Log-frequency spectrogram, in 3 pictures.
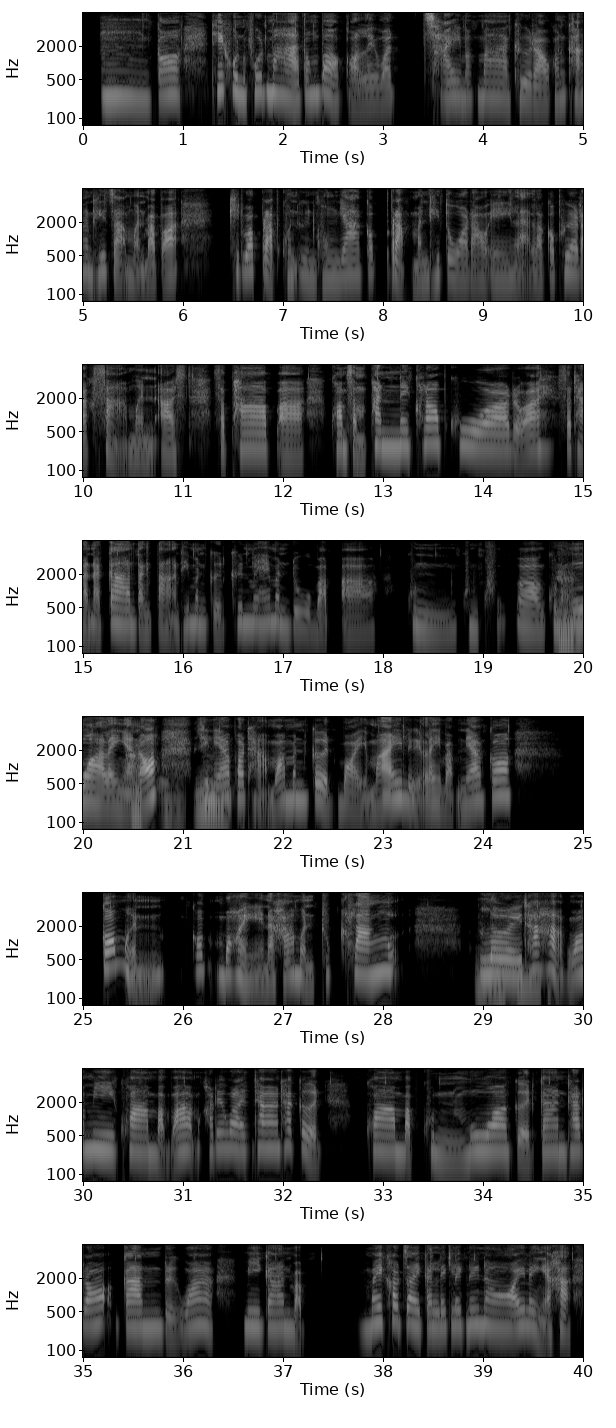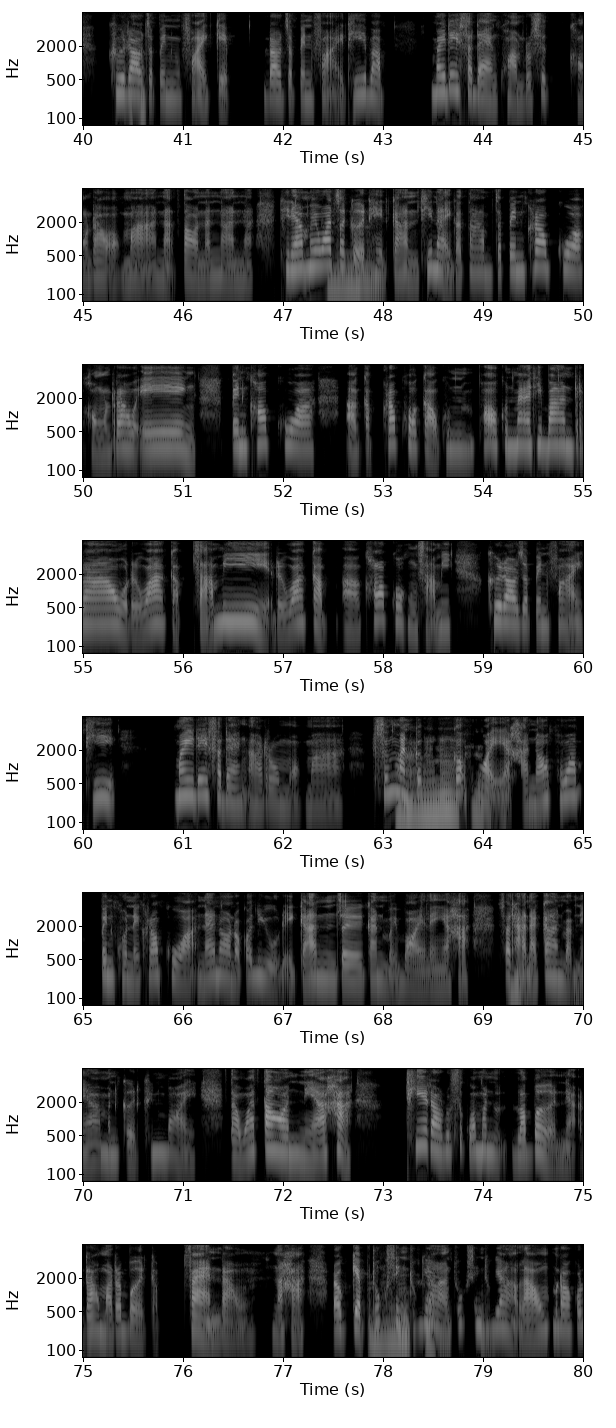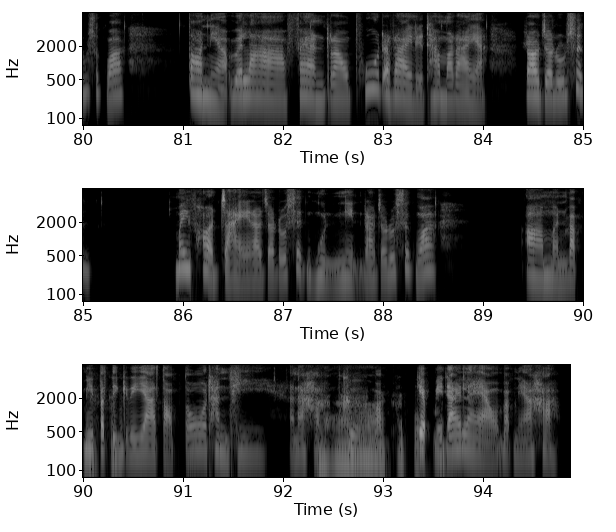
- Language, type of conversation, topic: Thai, advice, ทำไมฉันถึงเก็บความรู้สึกไว้จนสุดท้ายระเบิดใส่คนที่รัก?
- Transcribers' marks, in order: other background noise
